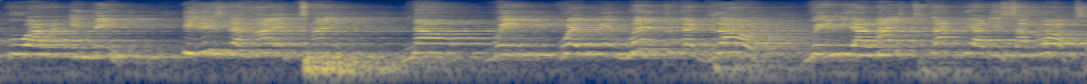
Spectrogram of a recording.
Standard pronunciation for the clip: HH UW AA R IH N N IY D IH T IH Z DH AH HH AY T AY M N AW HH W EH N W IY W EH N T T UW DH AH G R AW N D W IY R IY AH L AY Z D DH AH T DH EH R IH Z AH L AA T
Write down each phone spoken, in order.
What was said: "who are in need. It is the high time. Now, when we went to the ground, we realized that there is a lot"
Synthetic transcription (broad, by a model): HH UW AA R IH N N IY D IH T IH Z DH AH HH AY T AY M N AW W W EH N W IY W EH N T T UW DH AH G L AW D W IY R IY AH L AY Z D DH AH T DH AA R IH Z AH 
